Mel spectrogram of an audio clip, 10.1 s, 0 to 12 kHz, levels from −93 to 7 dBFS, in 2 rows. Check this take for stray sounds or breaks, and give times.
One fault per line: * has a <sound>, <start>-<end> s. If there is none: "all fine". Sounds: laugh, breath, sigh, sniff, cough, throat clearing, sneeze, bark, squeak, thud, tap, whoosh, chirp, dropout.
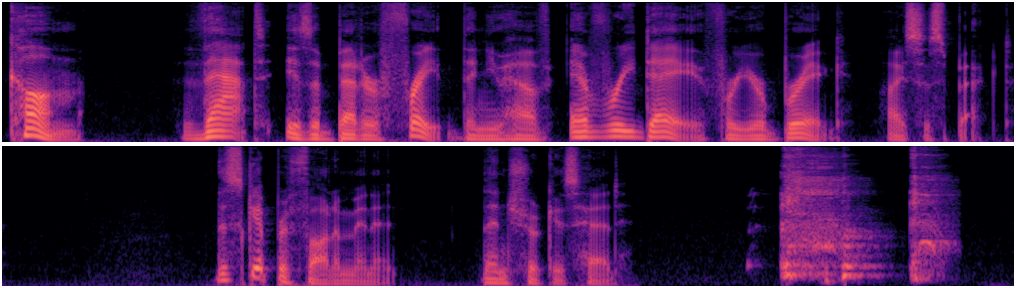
* has a cough, 8.8-9.9 s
